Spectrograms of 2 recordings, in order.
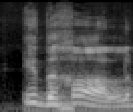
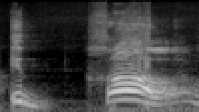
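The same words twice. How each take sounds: First: "Idkhol" with an easy bouncing d; relaxed "Idkhol", d released before kh; with qalqalah. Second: "Idkhol" with the d stopped dead; strained, high, loud "Idkhol", no bounce on d; without qalqalah. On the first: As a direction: let the d echo in "Idkhol". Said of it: "Lebih enak idkhol". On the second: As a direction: force "Idkhol" out with a blocked d. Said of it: "Ngomong idkhol tanpa qalqalah". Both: Shown as a demonstration.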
